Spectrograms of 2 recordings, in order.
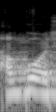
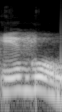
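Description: First: The word begins with an 'uh' vowel sound. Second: The word begins with an 'eh' vowel sound. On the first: The speaker calls it right. "આ અગો છે. અહીંયા પણ આનો phonic sound અ છે" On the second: The speaker calls it wrong. "ઘણા આને એગો વાંચે, આ એગો નથી"

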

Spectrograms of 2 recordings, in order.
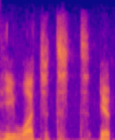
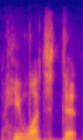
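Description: First: Each word is said separately and in full. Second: The words run together in one reduced chunk. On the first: "hơn rằng là" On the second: "con người nào cũng làm biếng á, cho nên thà nói là"

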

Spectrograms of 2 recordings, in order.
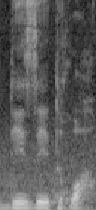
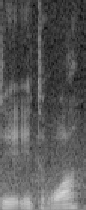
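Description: First: The s of des is carried over. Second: The s of des is not carried over. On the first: The speaker calls it right. "Man muss ja das S mit rübernehmen" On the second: The speaker calls it wrong.

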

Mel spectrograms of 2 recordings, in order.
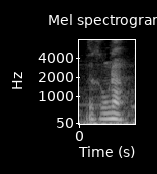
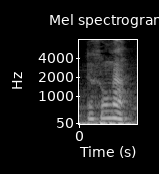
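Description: No difference in how they are said.

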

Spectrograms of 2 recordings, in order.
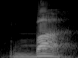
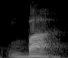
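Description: Both takes have the same delivery.

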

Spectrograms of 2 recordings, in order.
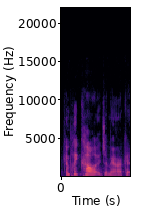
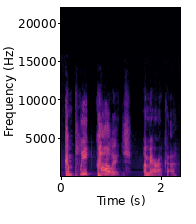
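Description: First: The name is said lightly and casually. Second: The name is said with strong emphasis. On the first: The speaker calls it wrong. "Or just casually" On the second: The speaker calls it right. "I want to say it with emphasis"

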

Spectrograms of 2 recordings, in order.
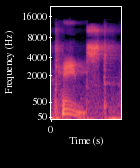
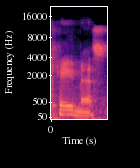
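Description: First: The E is silent, giving one syllable. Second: The E is stressed, giving two syllables. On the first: "He said camest" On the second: "overemphasize the E like camest"

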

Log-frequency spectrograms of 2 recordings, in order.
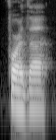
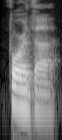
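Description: The two takes are said the same way.

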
